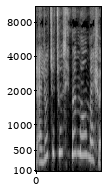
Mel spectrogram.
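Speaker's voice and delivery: put-on high, sing-song call to a toddler on the phone; silly phone voice. Mother calling her toddler on the phone, high sing-song coo. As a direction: coo down the line like a fond mum. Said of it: "je suis là comme une maboule".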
